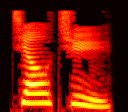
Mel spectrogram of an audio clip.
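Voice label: "焦距", Mandarin Chinese; chinese-flashcards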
